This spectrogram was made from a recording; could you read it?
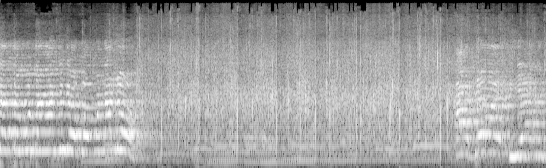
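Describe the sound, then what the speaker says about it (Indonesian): A congregation at a youth Christmas revival service claps for the group from Manado, with the applause swelling under sustained, pitched singing or talk from the front. "Kita tepuk tangan juga buat Manado."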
